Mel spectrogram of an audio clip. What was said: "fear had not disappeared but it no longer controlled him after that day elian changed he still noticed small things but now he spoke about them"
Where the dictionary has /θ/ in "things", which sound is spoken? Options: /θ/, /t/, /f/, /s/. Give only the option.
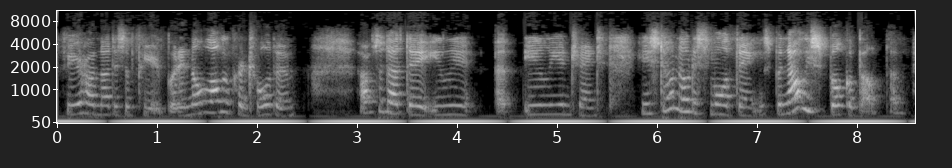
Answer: /θ/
